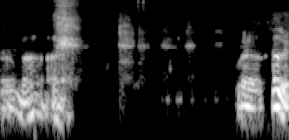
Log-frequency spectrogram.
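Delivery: fake, smooth, deep, put-on baritone. Joking along with co-hosts: put-on baritone voice. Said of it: "This is getting very baritone".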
